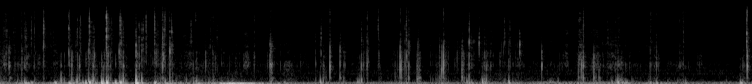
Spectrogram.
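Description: Fingertips tap and scratch the hollow hard plastic shell of a white PS5 DualSense controller held in both hands. Quick, irregular clicks and rubbing scrapes carry a deep low thump, with bright, very short ticks on top. The sound is louder and denser in the first few seconds, then settles into softer, scattered taps.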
